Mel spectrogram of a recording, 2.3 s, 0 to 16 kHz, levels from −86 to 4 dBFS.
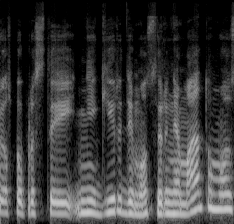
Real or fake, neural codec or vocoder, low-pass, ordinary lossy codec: real; none; 14.4 kHz; Opus, 24 kbps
